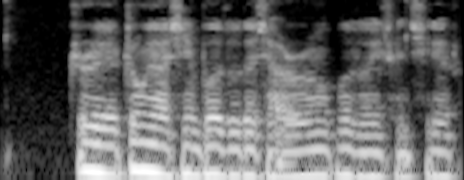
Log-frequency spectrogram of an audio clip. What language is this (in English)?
Chinese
